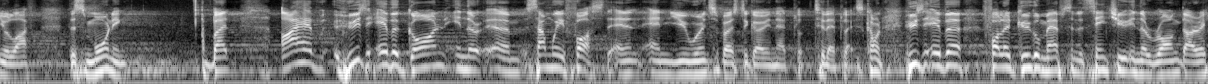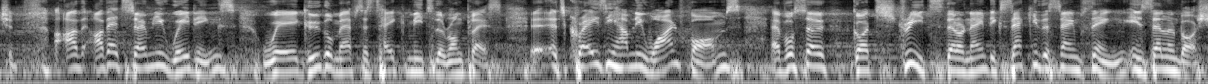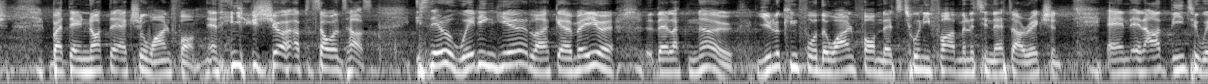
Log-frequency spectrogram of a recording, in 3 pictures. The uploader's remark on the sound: Recorded live on Sunday the 31st October 2021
